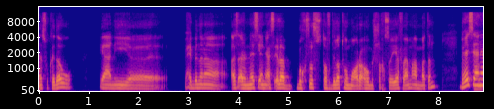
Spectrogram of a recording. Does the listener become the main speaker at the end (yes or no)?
no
